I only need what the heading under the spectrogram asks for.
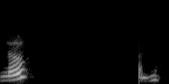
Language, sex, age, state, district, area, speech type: Nepali, female, 60+, West Bengal, Kalimpong, rural, conversation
